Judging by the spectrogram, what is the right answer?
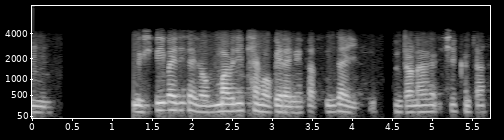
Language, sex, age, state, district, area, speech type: Bodo, male, 18-30, Assam, Chirang, rural, conversation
